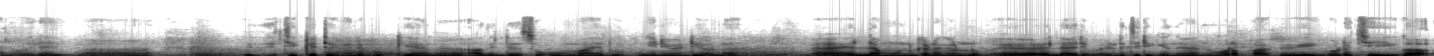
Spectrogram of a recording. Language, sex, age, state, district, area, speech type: Malayalam, male, 18-30, Kerala, Idukki, rural, spontaneous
